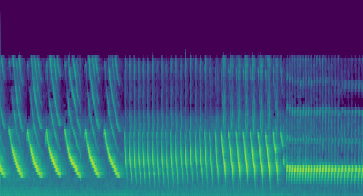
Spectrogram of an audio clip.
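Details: Belgian canary singing for training canaries: a run of falling whistled slurs, then a fast dry trill, ending in a steady high rolling tour.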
